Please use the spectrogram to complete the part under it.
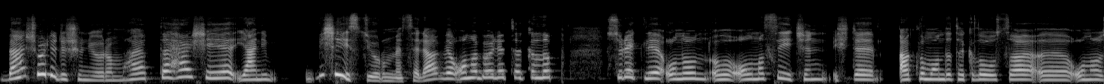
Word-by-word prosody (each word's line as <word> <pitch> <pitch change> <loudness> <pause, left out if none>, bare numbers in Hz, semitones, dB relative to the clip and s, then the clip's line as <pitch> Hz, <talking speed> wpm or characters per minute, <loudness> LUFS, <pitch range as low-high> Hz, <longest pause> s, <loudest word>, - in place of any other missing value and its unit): Ben 265 - +2
şöyle 450 0 +4
düşünüyorum. 195 -4 -5
Hayatta 270 +7 -1
her 340 +3 +1
şeye, 290 -3 +1
yani 220 +2 0 0.3
Bir 325 +12 -6
şey 460 -1 +7
istiyorum 175 -7 -3
mesela 195 - -1
ve 270 - +3
ona, 290 +4 +1
böyle, 320 0 0
takılıp 305 +1 -2 0.5
sürekli 310 -4 0
onun, 250 +1 +1
ooo, - - -2
olması 240 +5 -1
için, 235 -1 -3
işte, 225 -2 -1 0.2
aklım 240 +3 +3
onda 235 0 +1
takılı 225 0 -4
olsa, 225 0 +1
ııı, 205 0 -1
onu 220 0 -2
240 Hz, 145 wpm, -23 LUFS, 220-295 Hz, 0.5 s, şey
